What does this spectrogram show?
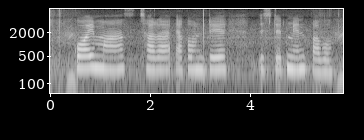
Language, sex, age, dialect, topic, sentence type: Bengali, female, 18-24, Western, banking, question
